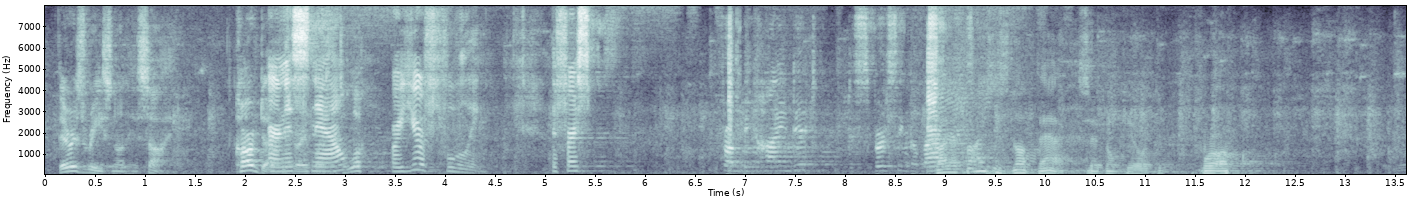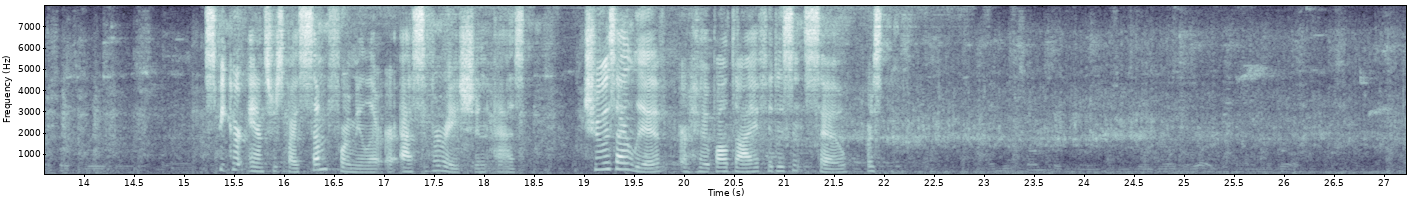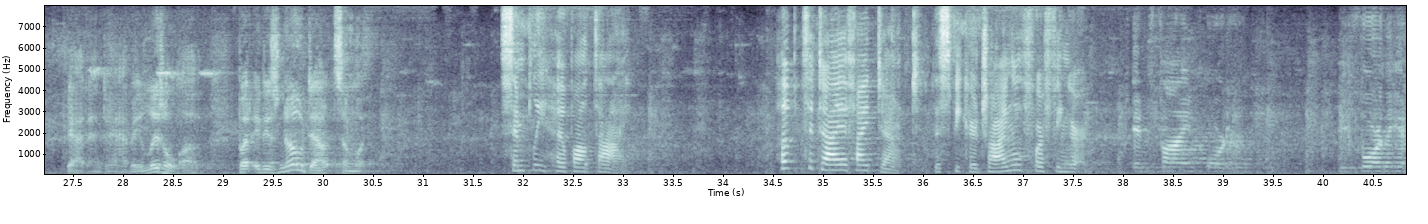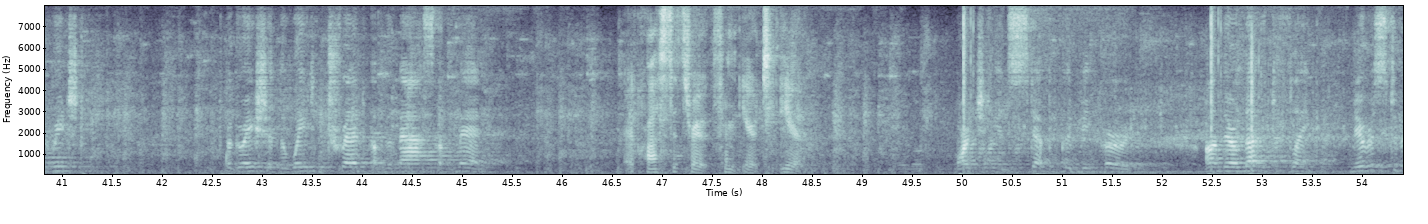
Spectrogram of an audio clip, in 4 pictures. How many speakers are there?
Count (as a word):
five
